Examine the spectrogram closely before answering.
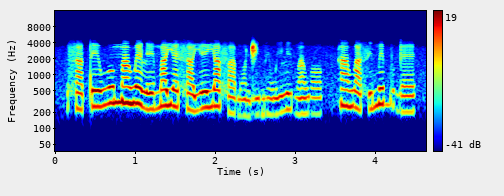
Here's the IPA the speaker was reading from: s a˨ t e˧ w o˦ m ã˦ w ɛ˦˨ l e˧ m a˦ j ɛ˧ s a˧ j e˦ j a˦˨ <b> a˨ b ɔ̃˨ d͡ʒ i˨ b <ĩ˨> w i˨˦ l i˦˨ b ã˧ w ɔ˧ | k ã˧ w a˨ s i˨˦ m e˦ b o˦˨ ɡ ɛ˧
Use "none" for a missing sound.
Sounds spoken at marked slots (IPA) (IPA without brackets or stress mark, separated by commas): f, ĩ˨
